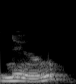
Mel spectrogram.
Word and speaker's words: nun: The Hebrew letter nun, pronounced noon, don't you love it? I could say the Hebrew letter noon, pronounced noon.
